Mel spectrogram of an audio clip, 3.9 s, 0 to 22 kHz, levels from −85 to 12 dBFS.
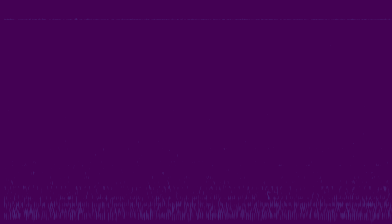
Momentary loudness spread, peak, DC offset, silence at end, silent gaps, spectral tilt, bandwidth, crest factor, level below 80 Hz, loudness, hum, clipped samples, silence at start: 0 LU; -56 dBFS; under 0.1%; 0 s; none; -2.5 dB/octave; 16.5 kHz; 16 dB; under -90 dBFS; -70 LUFS; 50 Hz at -85 dBFS; under 0.1%; 0 s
